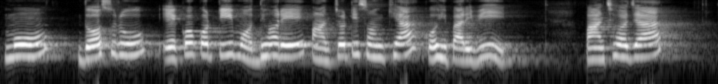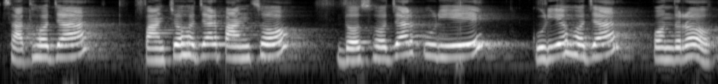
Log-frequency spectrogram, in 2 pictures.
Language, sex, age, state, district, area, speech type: Odia, female, 45-60, Odisha, Boudh, rural, spontaneous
